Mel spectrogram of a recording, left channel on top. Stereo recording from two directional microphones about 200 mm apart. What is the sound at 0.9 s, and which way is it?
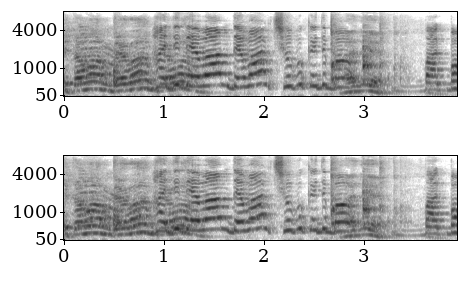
A woman's voice, 15° right (ahead or behind).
